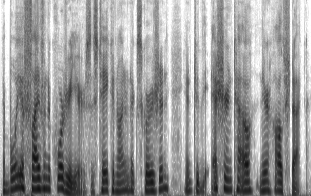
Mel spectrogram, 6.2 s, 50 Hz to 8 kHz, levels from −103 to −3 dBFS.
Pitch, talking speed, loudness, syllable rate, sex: 135 Hz, 175 wpm, -18 LUFS, 4.8 syllables/s, male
